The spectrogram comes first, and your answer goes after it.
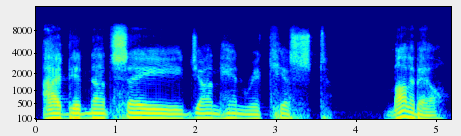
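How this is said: The stress falls on 'Molly Bell'. He kissed someone else. "John Henry kissed Annie Sue"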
